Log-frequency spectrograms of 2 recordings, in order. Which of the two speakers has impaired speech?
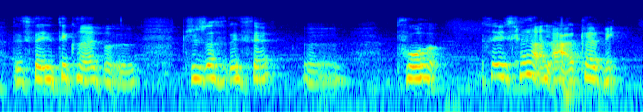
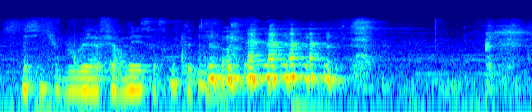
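The first: dystonia and multiple sclerosis; hereditary dystonia, involuntary contractions, abnormal postures, plus multiple sclerosis; dystonia since age 5 or 6, multiple sclerosis since about 20.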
